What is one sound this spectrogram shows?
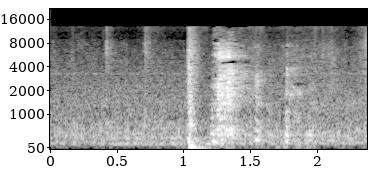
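A plastic-wrapped package drops onto a hard floor with a thud and a rustle.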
